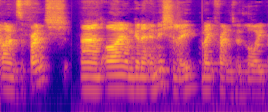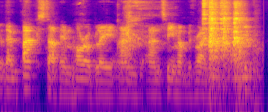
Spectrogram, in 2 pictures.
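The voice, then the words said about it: Terrible put-on accent. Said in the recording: “our first hint of terrible accent.”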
